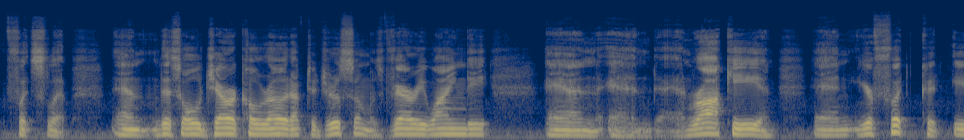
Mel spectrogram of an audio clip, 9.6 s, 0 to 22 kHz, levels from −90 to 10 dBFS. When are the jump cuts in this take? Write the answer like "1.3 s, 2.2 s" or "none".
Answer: none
